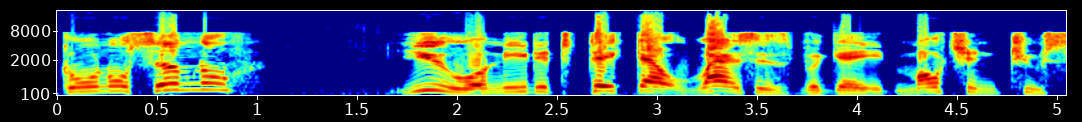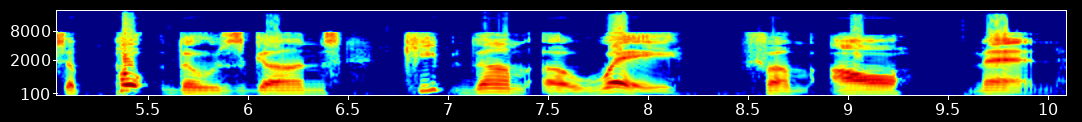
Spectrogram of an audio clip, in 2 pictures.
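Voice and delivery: loud Southern commander; commanding Southern bellow; southern accent. Pretend. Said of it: "I shouldn't have a southern accent when doing that".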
